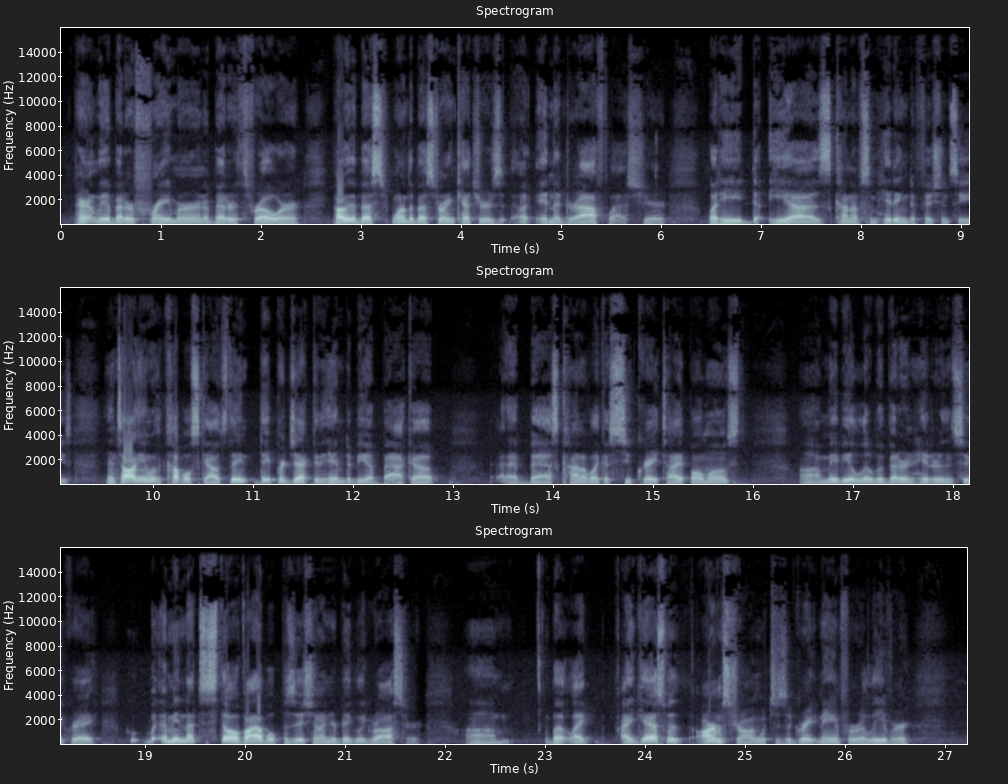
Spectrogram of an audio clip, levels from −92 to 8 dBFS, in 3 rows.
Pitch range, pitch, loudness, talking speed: 110-125 Hz, 115 Hz, -19 LUFS, 205 wpm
